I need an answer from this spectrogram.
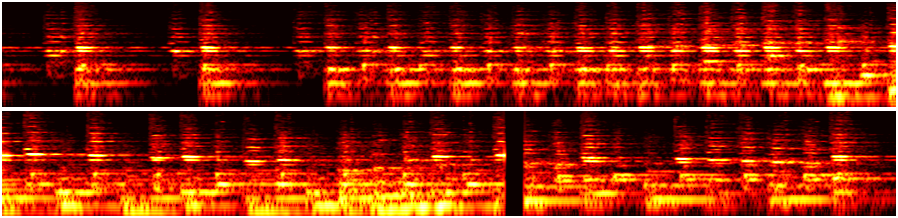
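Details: Orchestral string music with violin and cello plays throughout, with a brief silent gap near the end and no animal voices.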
